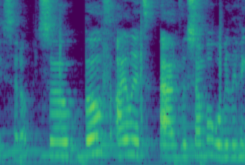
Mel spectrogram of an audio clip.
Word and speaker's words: ILLIT: going to be pronounced ellit because that made more sense to me because of like the Double L but they pronounce it like eyelid which is a little bit like weird to me like I need to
